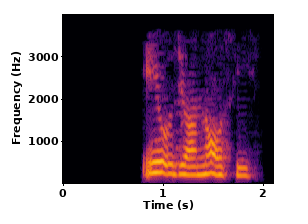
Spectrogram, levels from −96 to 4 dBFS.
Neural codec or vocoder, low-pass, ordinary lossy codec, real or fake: codec, 16 kHz, 4 kbps, FunCodec, trained on LibriTTS, 50 frames a second; 3.6 kHz; MP3, 24 kbps; fake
